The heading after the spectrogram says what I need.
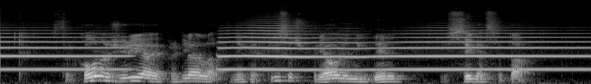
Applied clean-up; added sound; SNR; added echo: none; Trumpet; -1 dB; none.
